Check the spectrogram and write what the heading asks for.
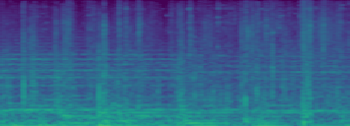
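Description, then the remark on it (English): Steady clip-clop of horse hooves on a hard surface as Prince Edward, held under house arrest in Hereford, rides out with his captors, a brisk repeating rhythm over a low rumbling background, with no voices. “So Edward plays a game with his captors, swapping horses to find the fastest.”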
